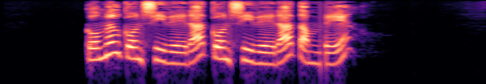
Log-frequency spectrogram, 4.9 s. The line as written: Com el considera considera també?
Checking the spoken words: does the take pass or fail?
pass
